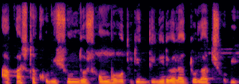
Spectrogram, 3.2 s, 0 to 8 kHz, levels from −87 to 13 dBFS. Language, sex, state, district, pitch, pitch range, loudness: Bengali, male, West Bengal, Kolkata, 125 Hz, 120-135 Hz, -17 LUFS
